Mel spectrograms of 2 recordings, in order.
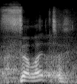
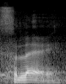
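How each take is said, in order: First: The final T sound is pronounced. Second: The final T sound is silent. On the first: "You also speak about a fillet" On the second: "the French would not pronounce that T on the end"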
